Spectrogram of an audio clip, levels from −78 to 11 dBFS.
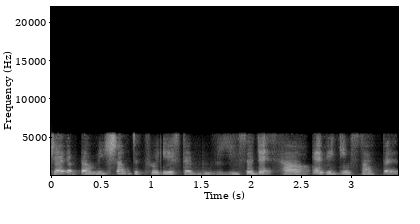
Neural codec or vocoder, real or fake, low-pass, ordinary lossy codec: codec, 16 kHz, 0.5 kbps, FreqCodec, smaller model; fake; 5.4 kHz; none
